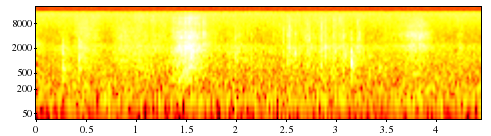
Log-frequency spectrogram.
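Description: Quiet room tone with faint handling noise from gloved hands and a stethoscope on a hospital gown, including one short soft swish about a second and a half in.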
